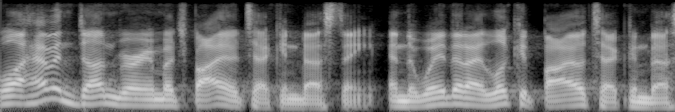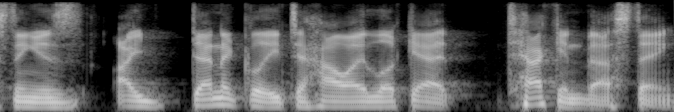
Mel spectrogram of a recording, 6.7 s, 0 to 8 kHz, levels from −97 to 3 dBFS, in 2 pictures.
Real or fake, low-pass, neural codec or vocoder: real; 7.2 kHz; none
